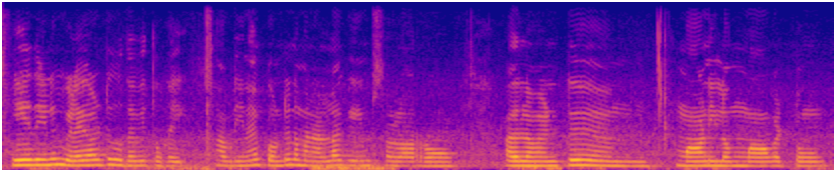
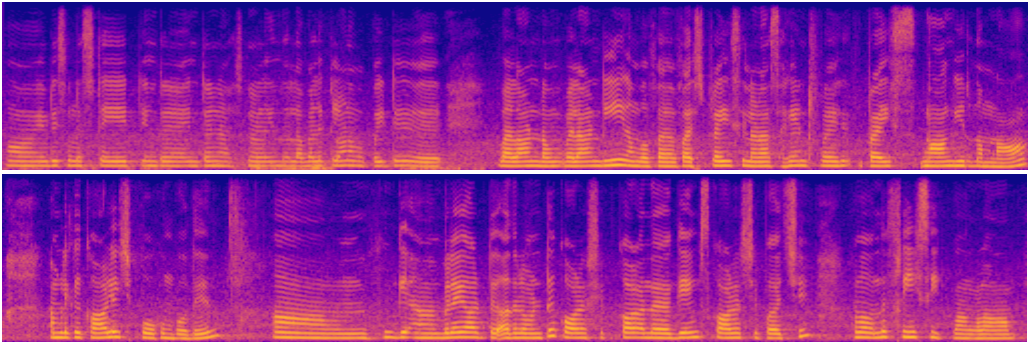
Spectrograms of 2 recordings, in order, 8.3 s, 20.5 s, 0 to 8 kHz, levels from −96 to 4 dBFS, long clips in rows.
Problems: none marked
